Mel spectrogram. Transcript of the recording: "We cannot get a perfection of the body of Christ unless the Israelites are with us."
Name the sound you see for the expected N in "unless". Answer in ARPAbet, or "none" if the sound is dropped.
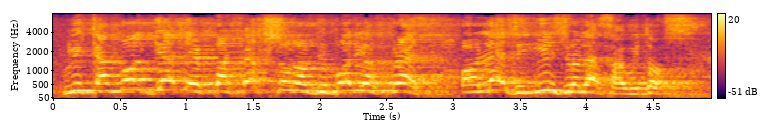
none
